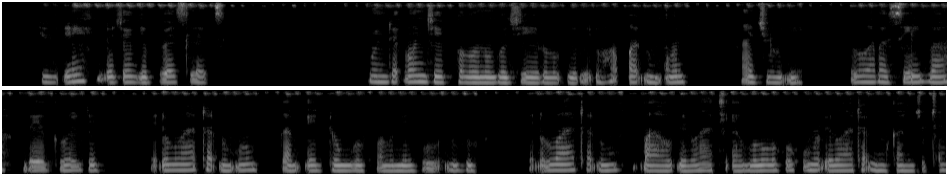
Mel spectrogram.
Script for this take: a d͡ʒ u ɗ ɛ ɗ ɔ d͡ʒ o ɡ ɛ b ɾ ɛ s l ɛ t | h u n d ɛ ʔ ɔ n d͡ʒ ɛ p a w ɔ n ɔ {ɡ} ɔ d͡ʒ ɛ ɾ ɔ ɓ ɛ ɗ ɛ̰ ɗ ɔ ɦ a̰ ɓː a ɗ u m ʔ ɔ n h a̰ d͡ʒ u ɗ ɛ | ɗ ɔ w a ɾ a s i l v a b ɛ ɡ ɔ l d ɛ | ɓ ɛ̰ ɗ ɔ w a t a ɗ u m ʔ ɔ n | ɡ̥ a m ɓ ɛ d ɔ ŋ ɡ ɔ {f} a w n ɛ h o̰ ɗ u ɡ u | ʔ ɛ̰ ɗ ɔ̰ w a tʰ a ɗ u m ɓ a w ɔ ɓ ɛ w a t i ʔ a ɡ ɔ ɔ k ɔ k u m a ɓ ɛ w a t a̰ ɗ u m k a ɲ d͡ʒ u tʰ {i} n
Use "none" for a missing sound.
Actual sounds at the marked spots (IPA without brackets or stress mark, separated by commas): ɡ, f, a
